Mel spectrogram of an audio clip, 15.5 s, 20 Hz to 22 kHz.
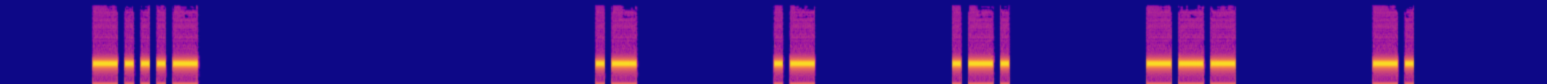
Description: Morse code, heard as a keyed tone, about 15 wpm, spaced as for 5 wpm, 1000 Hz. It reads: <BT> AARON
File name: 5wpm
